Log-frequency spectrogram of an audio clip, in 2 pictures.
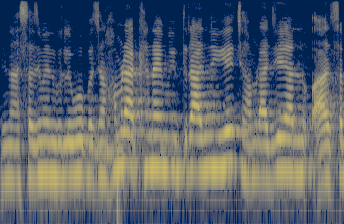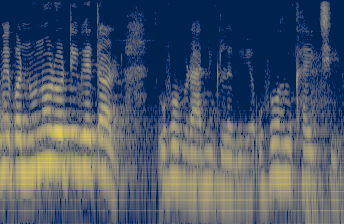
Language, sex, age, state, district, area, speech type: Maithili, female, 60+, Bihar, Madhubani, urban, spontaneous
